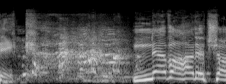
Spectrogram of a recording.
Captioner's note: audience laughs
